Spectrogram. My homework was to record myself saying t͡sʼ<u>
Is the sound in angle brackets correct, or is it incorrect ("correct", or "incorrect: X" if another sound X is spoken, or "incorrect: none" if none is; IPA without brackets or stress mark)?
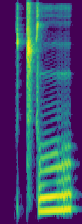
correct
